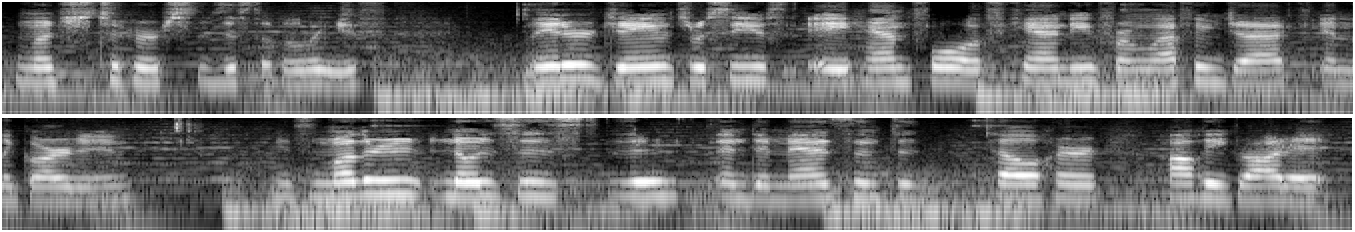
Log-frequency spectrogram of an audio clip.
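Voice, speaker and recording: A woman reading a scripted story aloud as narrator, halting and often stumbling and repeating phrases. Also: mid-range voice, poor audio.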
